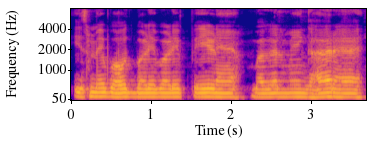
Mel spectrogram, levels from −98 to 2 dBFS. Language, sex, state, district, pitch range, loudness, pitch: Hindi, male, Jharkhand, Ranchi, 130-135 Hz, -16 LUFS, 130 Hz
